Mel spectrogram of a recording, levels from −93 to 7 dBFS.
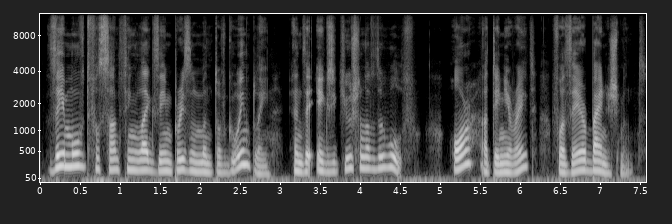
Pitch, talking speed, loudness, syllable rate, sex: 165 Hz, 175 wpm, -19 LUFS, 5.6 syllables/s, male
